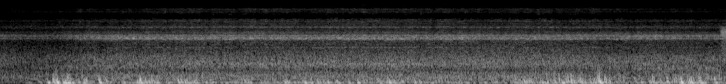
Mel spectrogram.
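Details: 1994 GEC 120cm ceiling fan from a demolition sale, in the worst condition, running fast on high: uneven low rumble and irregular knocking under a steady hum from very badly worn bearings.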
